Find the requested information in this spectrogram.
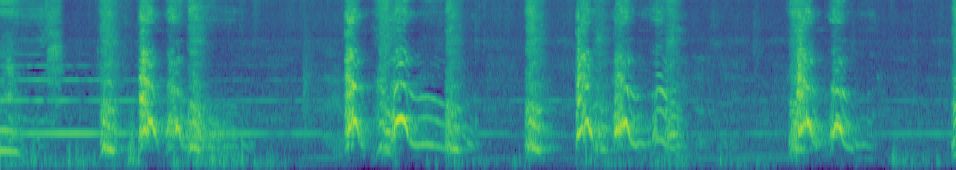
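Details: Willy the dog reacting to tornado sirens in Coon Rapids with bursts of barks and wavering howl-like yelps, spaced irregularly, while the siren hums steadily behind and a voice speaks briefly.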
